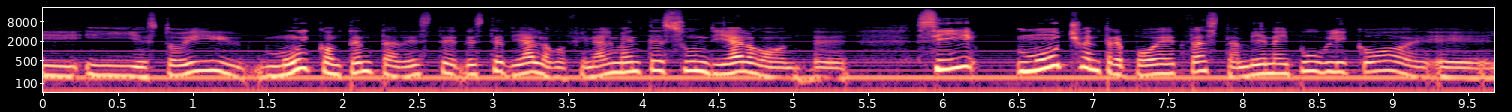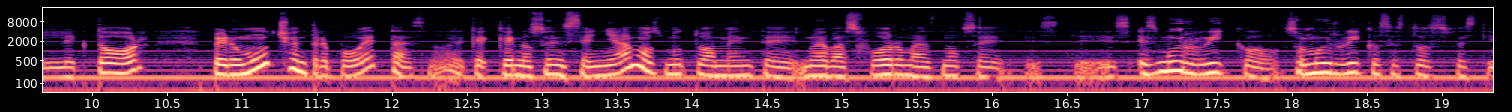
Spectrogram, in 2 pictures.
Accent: Mexico City, Mexico; born there; Nací en el DF, aunque por cuestiones de trabajo me fui a vivir a Oaxaca, que es una provincia que está en el Pacífico. Bueno, yo no estaba en el Pacífico, yo estaba en la frontera entre Oaxaca y Puebla.

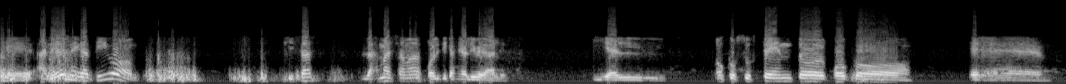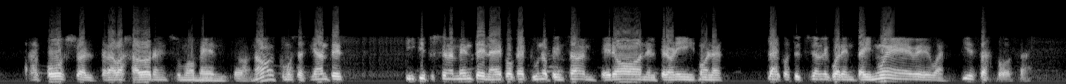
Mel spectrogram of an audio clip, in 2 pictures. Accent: Buenos Aires, Argentina; Bueno, vengo de Caballito, de Capital. Obviamente tengo 44 años.

